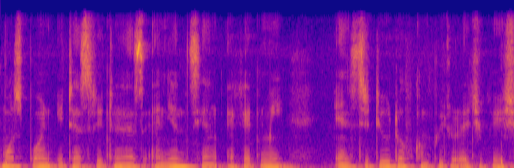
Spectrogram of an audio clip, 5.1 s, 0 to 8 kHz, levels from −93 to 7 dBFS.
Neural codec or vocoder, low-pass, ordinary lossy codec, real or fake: none; 7.2 kHz; none; real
